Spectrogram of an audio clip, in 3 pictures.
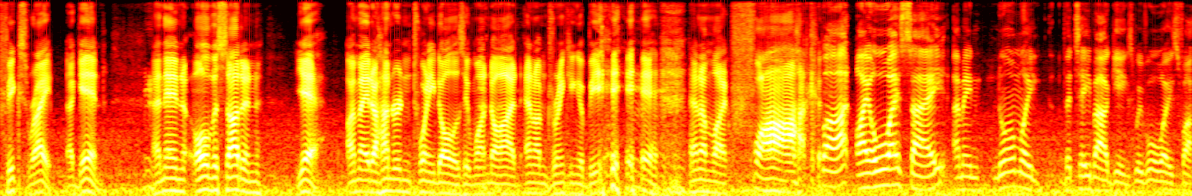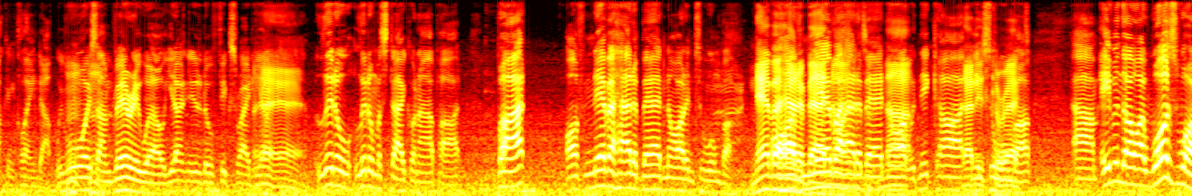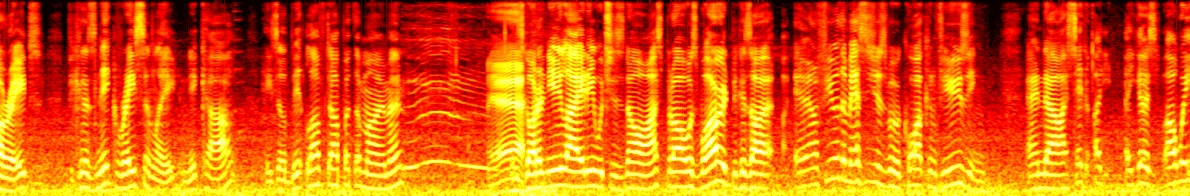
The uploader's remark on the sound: We are podding live from an electric vehicle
